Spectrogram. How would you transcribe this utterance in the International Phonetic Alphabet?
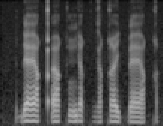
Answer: ɗ æ qʼ e q ŋ i q ɡ æ q i ɓ æ q

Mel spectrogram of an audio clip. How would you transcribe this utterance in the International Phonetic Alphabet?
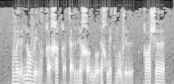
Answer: v ɐ ɾ ə̰ n ɔ v ɛ̰ r q ə̰ χ ɛ q ɛ̰ k a̰ r ə χ ɔ̰ ŋ ɔ̰ ɾ ɐ χ w ɛ k v ɔ̰ v ɾ ə̰ | q ɑ ʃ ɐ

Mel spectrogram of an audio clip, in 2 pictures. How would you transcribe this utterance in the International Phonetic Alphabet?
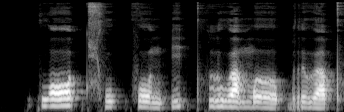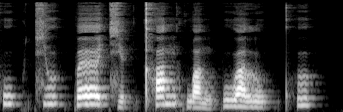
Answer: k w ɔː˦˥ t̚ t͡ɕʰ u˨˩ k̚ f o˨˩ n ʔ i˦˥ ʔ pʰ l u˧ a̯ m ɤː˨˩ p̚ r ɯ˩˦ a̯ pʰ u˥˩ k̚ t͡ɕ ɯː˥˩ k̚ p ɛː˥˩ t͡ɕ e˨˩ k̚ tʰ a˥˩ n k w a˩˦ n p u˧ a̯ l u˨˩ k̚ pʰ ɯ˥˩ k̚

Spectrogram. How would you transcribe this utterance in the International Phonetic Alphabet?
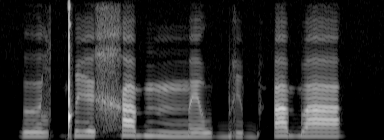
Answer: ɯ˩ l ǃ i˧ e̯ x a˥ b mː e˩ w b i˩ b ʔ a˥ b a˧

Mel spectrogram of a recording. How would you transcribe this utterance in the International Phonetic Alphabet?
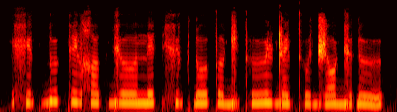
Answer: xʲ a k ɠ ɯ k e lʲ χ ɤː k ɡʲ ɤː n e k xʲ o k ɗ o t̪ ɤ ɡʲ e t̪ʰ ɯː lʲ ɖ ɛ lʲ t̪ʰ u d͡ʒ ɔ ɡʲ o ɗ ɯ

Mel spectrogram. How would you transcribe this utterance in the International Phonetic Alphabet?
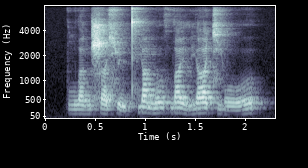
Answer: l w a˧˥ n ʂ ä˧˥ ɕ y̰˨˩ n t̪ʰ j ä˥˧ n̪ o˥˧ ʊ̯ x w a˥˩ ɪ̯ l j ä˥ t͡ɕ j o˧˥ ʊ̯

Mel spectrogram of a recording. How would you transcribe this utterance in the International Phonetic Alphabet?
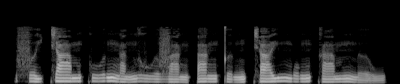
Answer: f ə˨˩˦ j c aː˧ m k u˧˥ ə̯ ŋ a˨˩˦ n ɣ u˨˩ ə̯ v a˨˩ ŋ ʔ a˧ ŋ t̪ ə˨˩˦ ŋ c a˧˥ j m o˧˥ ŋ k a˧˥ m n ə˨˩˨ w

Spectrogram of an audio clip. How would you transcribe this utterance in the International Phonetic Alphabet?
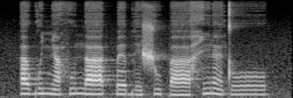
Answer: a˧ ɡʷ ɛ˧ ɲ ã˨ f u˦ n aː˦ k͡p ɛ˧ b e˨ ʃ u˦˨ p aː˨ h ĩ˦ ɾ ɛ̃˨ t oː˧

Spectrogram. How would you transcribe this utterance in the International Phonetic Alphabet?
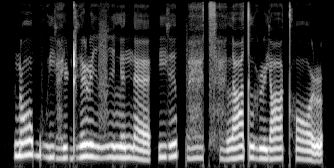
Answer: ɳ ɔ b ṳ j æ̤ j ɖʱ ɪ ɭ i v i l ɪ n æ | j ɪ p æ̤ t͡sʰ æ̤ l ɑ t l ṳ ɭ j ɑ kʰ ɔ ɭ

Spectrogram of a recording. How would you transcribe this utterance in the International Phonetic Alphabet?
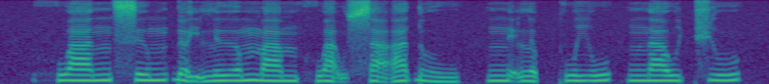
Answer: h w a˨˦ n s ɨ˨˦ m ɗ ə̰˧˨ j l ɨ˨˦ ə̯ m a˧ m h w a̰˧˨ w s a̰ː˧˥ ɗ o̤˨˩ w | n ḛ˧˨ l ə˨˩ p̚ k w i˨˦ w | n a˧ w t͡ɕ u˨˦

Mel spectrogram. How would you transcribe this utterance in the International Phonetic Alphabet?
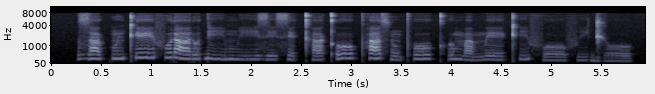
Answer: z a˨ kʷ ĩ˨ kʼ eː˦ f ʊ˦ ɾ aː˨ ɾ ʊ˦ ɗ iː˨ m iː˨ z i˨ s e˨ kʰ a˨ kʼ oː˦ pʰ a˦ s ũ˨ pʰ oː˦ kʰ ʊ˦ m a˨ m eː˦˨ kʰ i˦ f oː˨ f i˨ d͡ʒ oː˨

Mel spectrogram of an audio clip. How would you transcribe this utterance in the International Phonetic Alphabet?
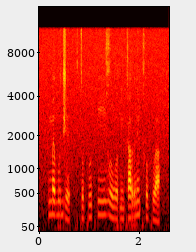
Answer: m ɛ˦ ɡʷ ɪ˦ d͡ʒ ɪ˨ | t ʊ˨ kʷ i˦ pʰ iː˦ ɣ ʊ˨ w ʊ˨ ɗ ĩ˨ k a˦ r ĩ˦ kʰ ʊ˨ kʷ a˨

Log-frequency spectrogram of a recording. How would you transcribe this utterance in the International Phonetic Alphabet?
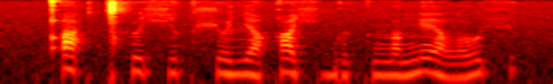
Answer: qʼ ɛ˥˨ k ǀʰ ɯ˧ ç ɯ˨˥ k ʃ ɯ˧ lʲ e˧˩ q ɯ˥˨ ç b ɯ˧˩ k ŋ ʌ˧ ŋ e˥˨ lˠ u˨˥ ç

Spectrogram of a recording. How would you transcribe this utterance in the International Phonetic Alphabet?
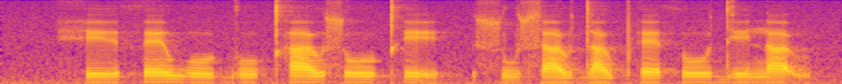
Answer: h e˨ ɪ̯ θ ɛ˦ w o˨ ʊ̯ ɡ o˨ kʰ a˦ ʊ̯ sʰ o˦ ʊ̯ kʰ ḛ˦˨ | sʰ u˨ sʰ a˨ ʊ̯ d a˨ ʊ̯ pʰ ɛ˨ θ o˦ ʊ̯ d e˦ n a̰˦˨ ʊ̯

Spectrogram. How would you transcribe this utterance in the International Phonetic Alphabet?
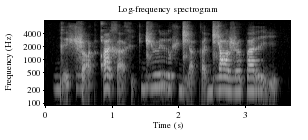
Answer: ɡ ḛ ʃ ʐ ɑ̰ k qʼ e x a̰ x ḭ k d͡ʑ ʉ r u ʃ d͡ʑ a̰ k a̰ d͡ʑ ɑ ʐ ə p a r ḭ

